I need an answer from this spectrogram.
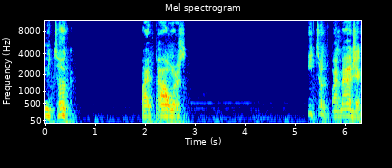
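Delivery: barely audible, very quiet, under-breath mutter. A wizard sees his buddy in critical condition, muttering under his breath. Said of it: "muttering under his breath".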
